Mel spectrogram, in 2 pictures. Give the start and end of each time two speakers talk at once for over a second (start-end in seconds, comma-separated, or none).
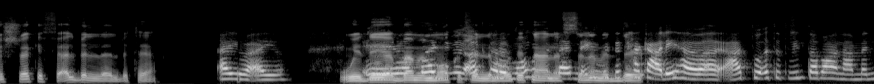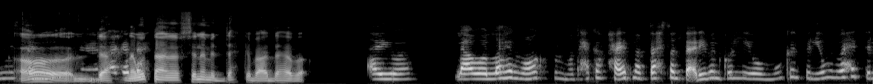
3.6-6.5, 8.9-10.3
